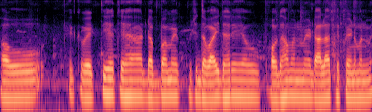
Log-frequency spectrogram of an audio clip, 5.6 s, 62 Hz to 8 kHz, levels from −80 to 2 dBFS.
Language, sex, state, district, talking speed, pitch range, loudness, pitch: Chhattisgarhi, male, Chhattisgarh, Rajnandgaon, 215 wpm, 115-125 Hz, -16 LUFS, 120 Hz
